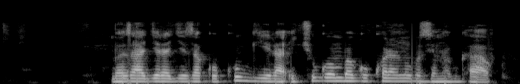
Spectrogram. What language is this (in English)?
Kinyarwanda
